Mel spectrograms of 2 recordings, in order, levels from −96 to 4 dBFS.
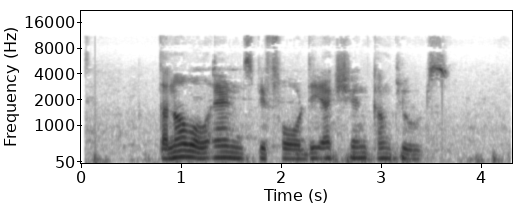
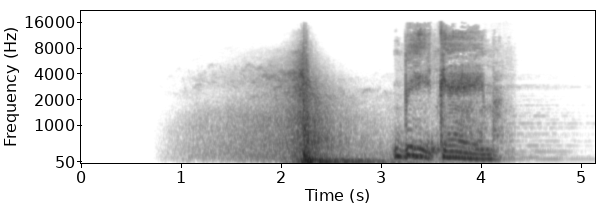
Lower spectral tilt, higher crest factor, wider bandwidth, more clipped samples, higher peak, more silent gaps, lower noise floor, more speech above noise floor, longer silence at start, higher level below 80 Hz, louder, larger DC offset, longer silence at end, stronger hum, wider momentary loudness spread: about the same, -6 dB/octave vs -5 dB/octave; about the same, 18 dB vs 20 dB; second, 11.5 kHz vs 16 kHz; neither; about the same, -2 dBFS vs -2 dBFS; neither; second, -48 dBFS vs -66 dBFS; second, 30 dB vs 47 dB; second, 0.1 s vs 1.6 s; second, -44 dBFS vs -28 dBFS; about the same, -18 LUFS vs -19 LUFS; neither; second, 0.15 s vs 0.95 s; neither; second, 10 LU vs 19 LU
